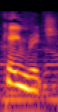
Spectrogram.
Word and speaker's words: Cambridge: A ver, pronuncia otra vez Cambridge. – Cambridge. – Ahí está.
